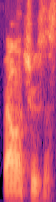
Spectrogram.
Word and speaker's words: Valanciunas: Oh God, I can't pronounce his damn name. Valanciunas. Valanciunas. Valanciunas.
